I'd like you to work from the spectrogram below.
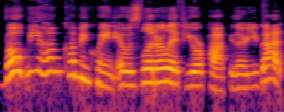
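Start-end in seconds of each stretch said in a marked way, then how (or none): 0.1-1.2 high mock plea for votes; a mock candidate's high-pitched plea; mock campaign plea. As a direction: ham up begging for the crown. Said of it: "you didn't go out and be like".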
